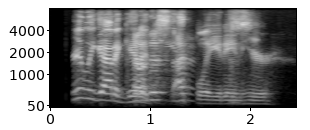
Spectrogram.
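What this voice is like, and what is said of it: Put-on Midwestern American accent. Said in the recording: “Midwestern accent ... That's pretty spot on, dude.”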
